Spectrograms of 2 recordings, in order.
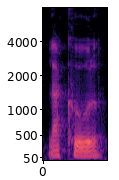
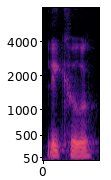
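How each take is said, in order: First: The vowel after the l is 'a'. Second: The vowel after the l is 'i'. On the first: The speaker calls it right. "Verse one should be read without final vowels, thus" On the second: The speaker calls it wrong.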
